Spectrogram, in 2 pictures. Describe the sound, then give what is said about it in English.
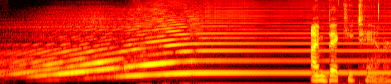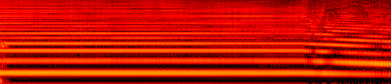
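A town whistle siren winds up from a low pitch to a steady high wail, holds the tone loudly for several seconds, then begins to wind down. A woman briefly speaks over it partway through. “You can read more about town whistles at kmuw.org.”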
